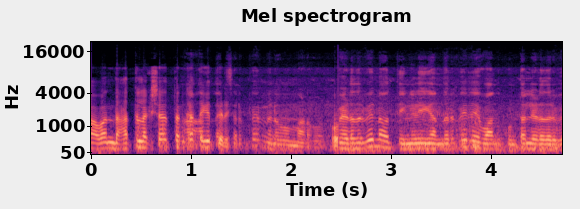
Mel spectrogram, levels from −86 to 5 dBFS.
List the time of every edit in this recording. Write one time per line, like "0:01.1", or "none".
0:02.5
